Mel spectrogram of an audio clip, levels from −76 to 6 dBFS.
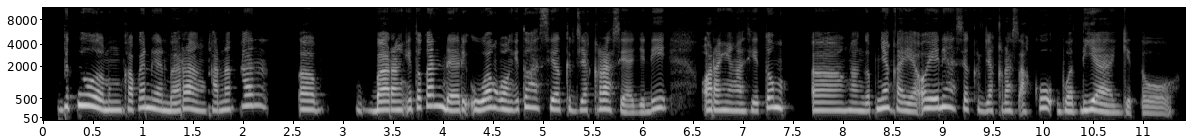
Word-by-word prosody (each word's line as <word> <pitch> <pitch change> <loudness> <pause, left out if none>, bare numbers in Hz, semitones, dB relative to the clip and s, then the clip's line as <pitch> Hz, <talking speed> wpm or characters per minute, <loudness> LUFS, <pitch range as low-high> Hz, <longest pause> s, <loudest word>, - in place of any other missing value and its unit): Betul. 285 +2 +4
Mengungkapkan 215 +5 0
dengan 225 -5 +3
barang 215 +2 +1
karena 205 +2 -1
kan, 310 +3 0 0.4
eee, 220 -1 +2 0.4
barang 210 +2 +3
itu 245 +3 0
kan 305 -2 +3
dari 205 -1 +2
uang, 230 +5 +3
uang 225 -2 +2
itu 260 +5 -1
hasil 250 -3 -1
kerja 210 -1 -4
keras 230 -2 0
ya. 155 - -4
Jadi 215 +11 -3 0.4
orang 210 -1 +3
yang 195 - -1
ngasih 190 0 -4
itu, - - +1 0.4
eee, 200 0 +1
nganggepnya 200 +5 +1
kayak, 190 -5 -1
oh - - +3
ini 250 +3 +4
hasil 235 -3 -4
kerja 195 -2 -5
keras 195 -1 -6
aku 245 +8 -2
buat 180 0 -2
dia, 195 -2 +2
gitu. 140 -4 -7
215 Hz, 185 wpm, -23 LUFS, 195-245 Hz, 0.4 s, Betul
